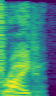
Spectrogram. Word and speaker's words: Radian: This was Radian, pronounced Ryan, the Lightning Warlord.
